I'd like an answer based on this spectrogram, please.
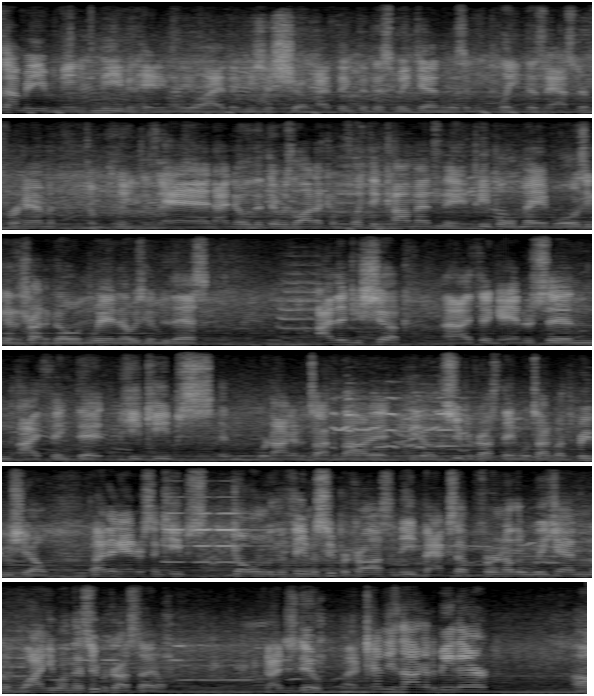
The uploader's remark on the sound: Coming to you live immediately post race from the 2018 MXoN at Redbud.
